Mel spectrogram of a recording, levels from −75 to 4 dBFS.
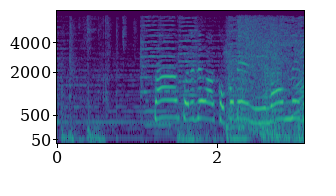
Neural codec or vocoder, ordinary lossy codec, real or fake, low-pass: none; none; real; 7.2 kHz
